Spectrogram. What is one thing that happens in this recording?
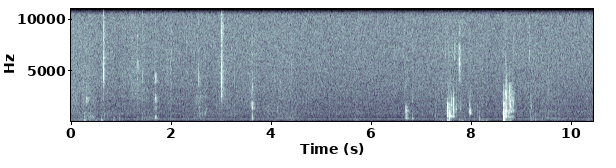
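A plastic water bottle crinkles and taps.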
